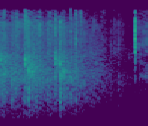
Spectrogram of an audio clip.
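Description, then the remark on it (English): An audience claps together as praise to the Lord in a dense, continuous patter of hands, fairly soft and steady, with a few sharper individual claps standing out, one crisp one near the end. “A clap to the Lord.”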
